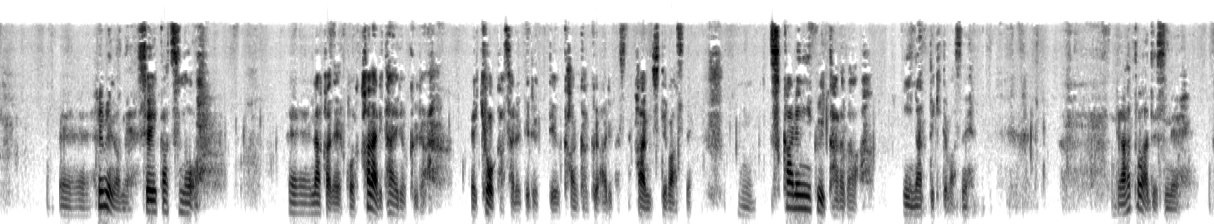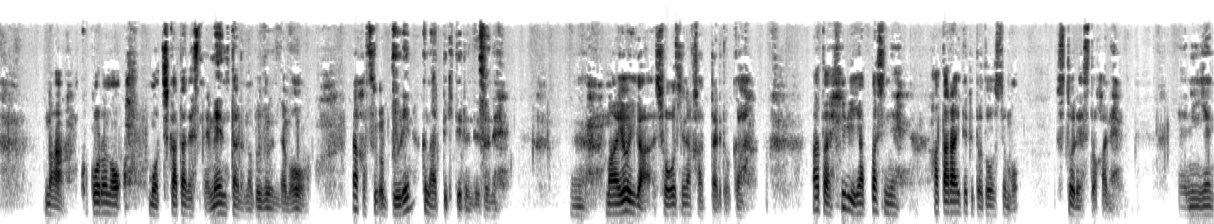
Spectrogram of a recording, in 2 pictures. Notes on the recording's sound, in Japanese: お散歩しながら音声配信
